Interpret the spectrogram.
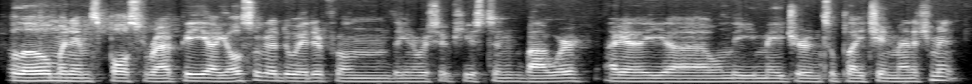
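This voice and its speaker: A man's voice: fairly low pitch, completely flat delivery, a little fast, hardly any pauses, darkish tone. A young man in his twenties from Mexico, answering eagerly and casually as a guest on a webinar panel over a video call. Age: 20s. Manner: eager, self-described hyperactive, casual talk. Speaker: guest consultant. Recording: dull lo-fi video call audio.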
